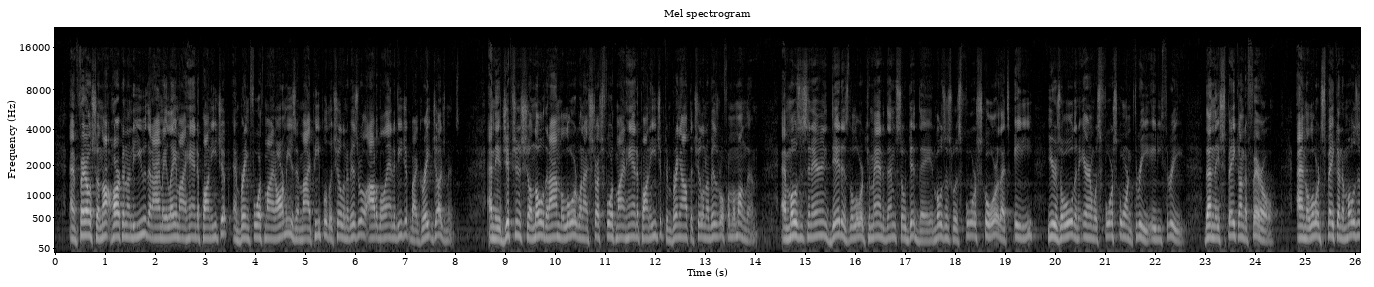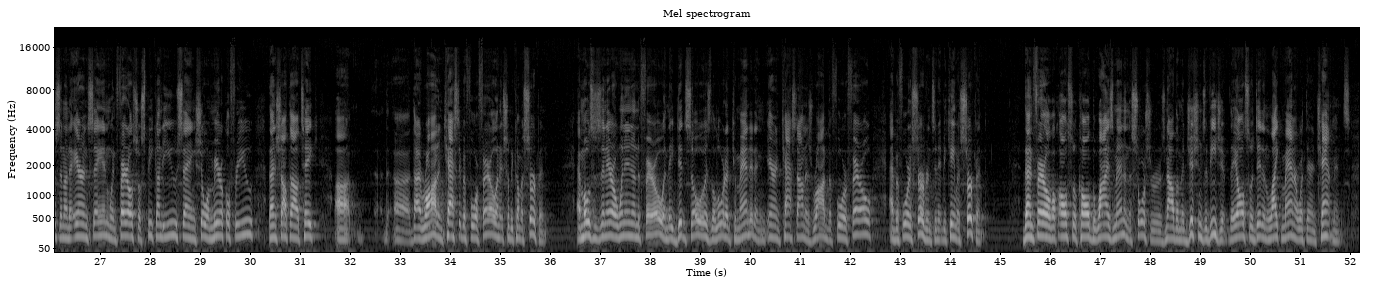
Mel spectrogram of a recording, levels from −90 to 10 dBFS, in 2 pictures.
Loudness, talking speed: -31 LUFS, 225 wpm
